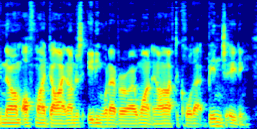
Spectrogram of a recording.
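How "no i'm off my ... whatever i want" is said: ordinary talk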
